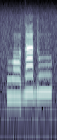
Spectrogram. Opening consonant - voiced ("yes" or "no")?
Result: yes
